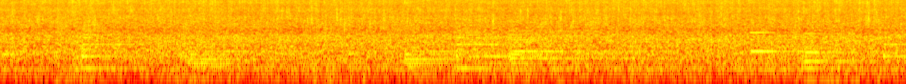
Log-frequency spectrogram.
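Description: Steady rain falling, an even dense hiss, with soft held music notes playing quietly underneath.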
